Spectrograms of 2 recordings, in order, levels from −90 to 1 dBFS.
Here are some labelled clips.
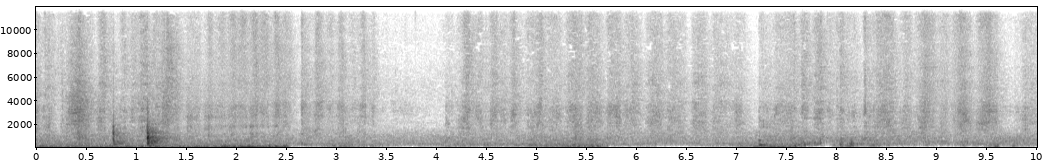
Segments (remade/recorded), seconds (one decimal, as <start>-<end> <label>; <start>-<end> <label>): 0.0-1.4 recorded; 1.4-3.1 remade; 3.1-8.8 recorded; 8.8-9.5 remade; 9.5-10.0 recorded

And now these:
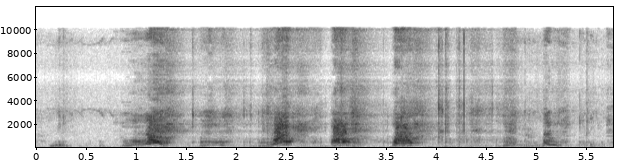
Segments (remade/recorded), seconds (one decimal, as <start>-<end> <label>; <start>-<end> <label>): 0.0-1.3 recorded; 1.3-4.8 remade; 4.8-5.8 recorded

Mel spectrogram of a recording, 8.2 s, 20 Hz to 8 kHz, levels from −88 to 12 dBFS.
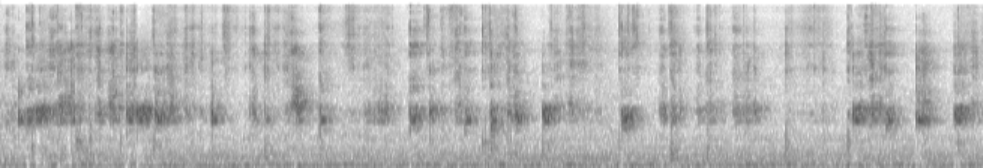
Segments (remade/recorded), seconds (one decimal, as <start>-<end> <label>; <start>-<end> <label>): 0.0-1.4 recorded; 1.4-3.2 remade; 3.2-6.0 recorded; 6.0-7.0 remade; 7.0-8.2 recorded

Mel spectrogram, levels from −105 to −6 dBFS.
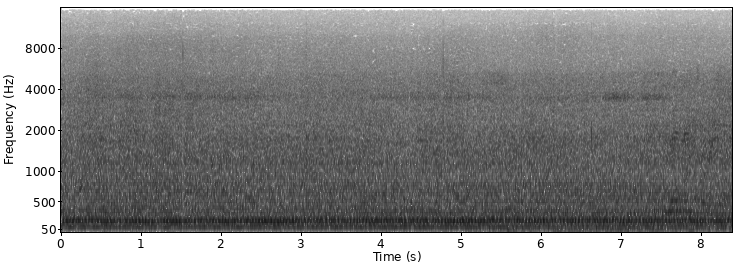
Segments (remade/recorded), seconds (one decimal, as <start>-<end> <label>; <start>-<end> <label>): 0.0-8.4 recorded

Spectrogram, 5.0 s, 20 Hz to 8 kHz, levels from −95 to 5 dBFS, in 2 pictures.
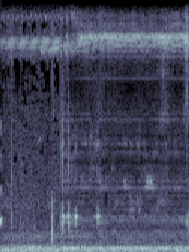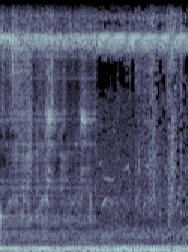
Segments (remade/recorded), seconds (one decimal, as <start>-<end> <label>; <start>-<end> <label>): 0.0-0.8 recorded; 0.8-3.8 remade; 3.8-5.0 recorded

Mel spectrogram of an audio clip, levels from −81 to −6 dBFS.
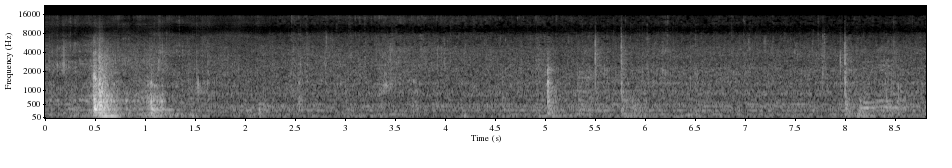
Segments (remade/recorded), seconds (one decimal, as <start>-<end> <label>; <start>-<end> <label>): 0.0-2.3 remade; 2.3-8.8 recorded

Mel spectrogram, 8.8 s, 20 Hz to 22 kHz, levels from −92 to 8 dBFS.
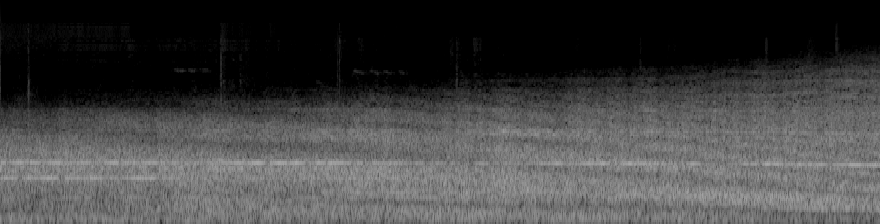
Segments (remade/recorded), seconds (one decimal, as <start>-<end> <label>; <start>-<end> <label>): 0.0-8.8 recorded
